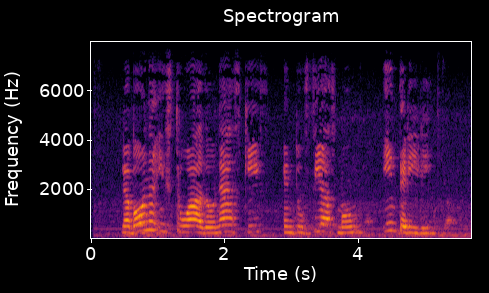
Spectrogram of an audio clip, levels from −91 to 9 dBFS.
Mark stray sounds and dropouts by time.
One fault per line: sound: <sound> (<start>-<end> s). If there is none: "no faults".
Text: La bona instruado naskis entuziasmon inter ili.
no faults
